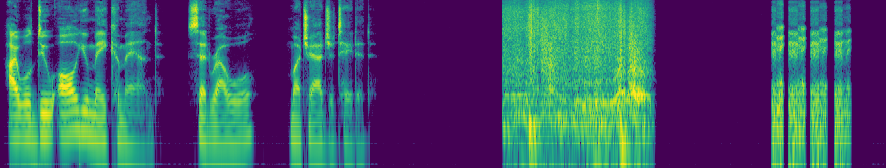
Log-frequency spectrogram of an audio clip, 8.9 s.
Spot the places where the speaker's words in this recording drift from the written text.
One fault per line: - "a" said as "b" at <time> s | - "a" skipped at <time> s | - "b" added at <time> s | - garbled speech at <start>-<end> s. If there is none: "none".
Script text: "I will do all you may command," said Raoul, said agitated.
- "said" said as "much" at 2.9 s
